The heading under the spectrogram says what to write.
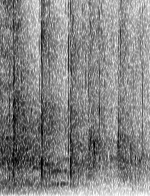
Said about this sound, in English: Well, that was a golf clap. If you want to clap, go for it. I won't restrain you. You make me clap.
